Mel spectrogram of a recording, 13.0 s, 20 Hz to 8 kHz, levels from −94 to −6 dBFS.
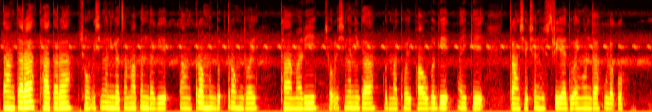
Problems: constant background noise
